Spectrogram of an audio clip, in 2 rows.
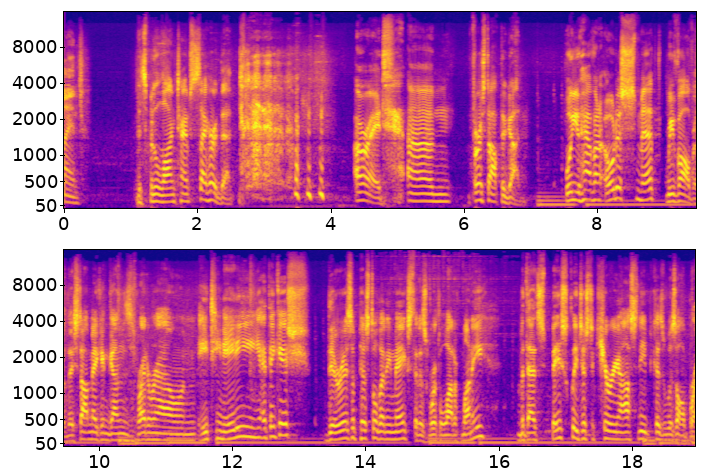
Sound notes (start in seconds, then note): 2.6 laughs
